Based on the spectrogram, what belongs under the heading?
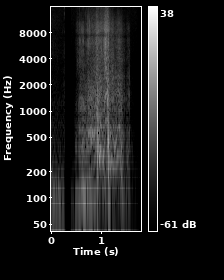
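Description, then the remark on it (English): The zipper of an overstuffed suitcase is pulled closed in one long rasping stroke lasting about a second, preceded by a brief shuffle and followed by silence. “Zipper down.”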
